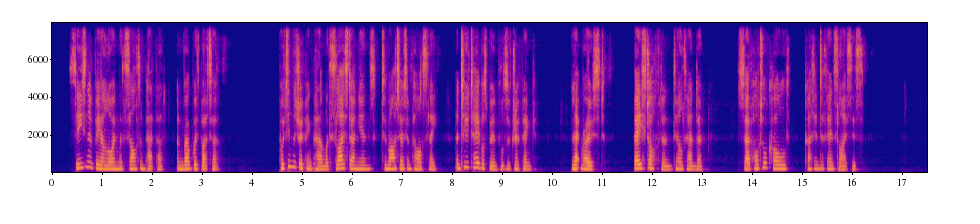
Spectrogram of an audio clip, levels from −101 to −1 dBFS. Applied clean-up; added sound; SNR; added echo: neural mask model DeepFilterNet 3.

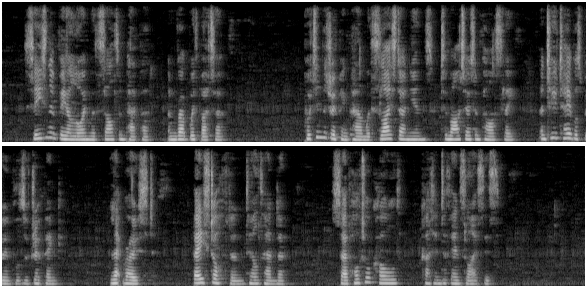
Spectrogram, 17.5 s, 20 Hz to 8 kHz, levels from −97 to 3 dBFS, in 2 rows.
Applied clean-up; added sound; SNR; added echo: classical method WPE with log-MMSE.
